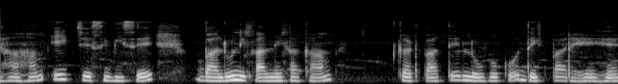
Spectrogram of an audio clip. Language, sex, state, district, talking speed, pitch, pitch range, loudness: Hindi, female, Chhattisgarh, Raigarh, 155 wpm, 170 Hz, 165-195 Hz, -17 LUFS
